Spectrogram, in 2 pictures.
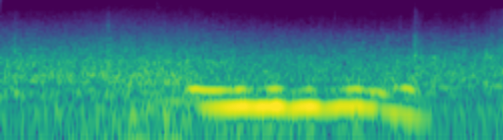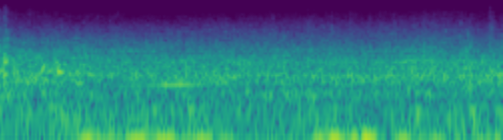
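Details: Bowhead whale song note: a low, harmonic-rich moan lasting about a second, ending in a slight downward slide, then quieter faint tones over a rushing underwater background.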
